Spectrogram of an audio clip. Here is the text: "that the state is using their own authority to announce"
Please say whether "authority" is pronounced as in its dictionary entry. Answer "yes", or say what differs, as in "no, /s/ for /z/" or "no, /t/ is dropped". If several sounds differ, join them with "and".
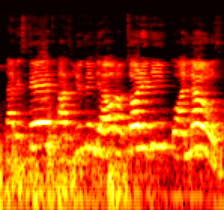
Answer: no, /t/ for /θ/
